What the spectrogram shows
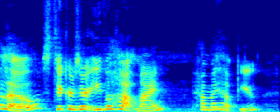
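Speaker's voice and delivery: put-on British accent. Answering a pretend hotline call as a joke: put-on British accent. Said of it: "Why did I just go to a British accent?".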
